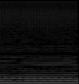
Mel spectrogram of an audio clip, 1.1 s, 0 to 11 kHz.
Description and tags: lsjlt 26 acceleartor
An accelerating mixture of sounds moving from slow ticks and hums to machnery or motor cycle like sounds - created by adjusting lfo and pitch parameters.
electro, electronic, processed, tick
